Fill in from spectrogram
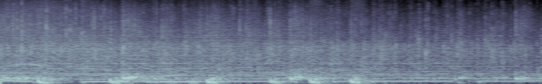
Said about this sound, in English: Somebody give the Lord a clap offering of praise.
